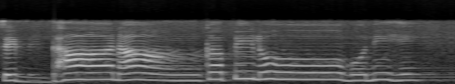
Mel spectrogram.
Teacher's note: ಸಿದ್ಧಾನಾಂ ಸಿ ಮೇಲೆ ಆಘಾತ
